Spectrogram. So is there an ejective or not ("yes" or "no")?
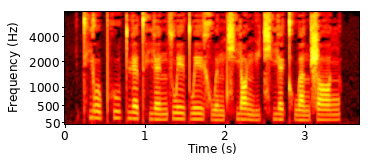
no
